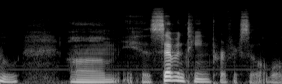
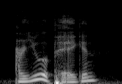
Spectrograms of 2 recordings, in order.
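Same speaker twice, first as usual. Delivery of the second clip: public radio announcer voice, slightly high; 5 semitones higher, 4 dB louder than usual. Performing a bit with a co-host; NPR voice. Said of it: "we're going to do it in our best NPR voices".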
